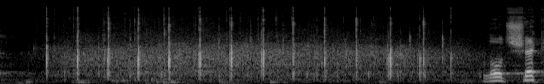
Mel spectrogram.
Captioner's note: applause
